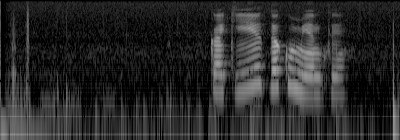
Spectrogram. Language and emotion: Russian, neutral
